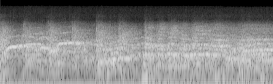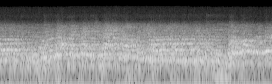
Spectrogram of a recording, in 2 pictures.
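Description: A large mixed chorus of a stage musical singing an ensemble number together, with musical accompaniment.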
